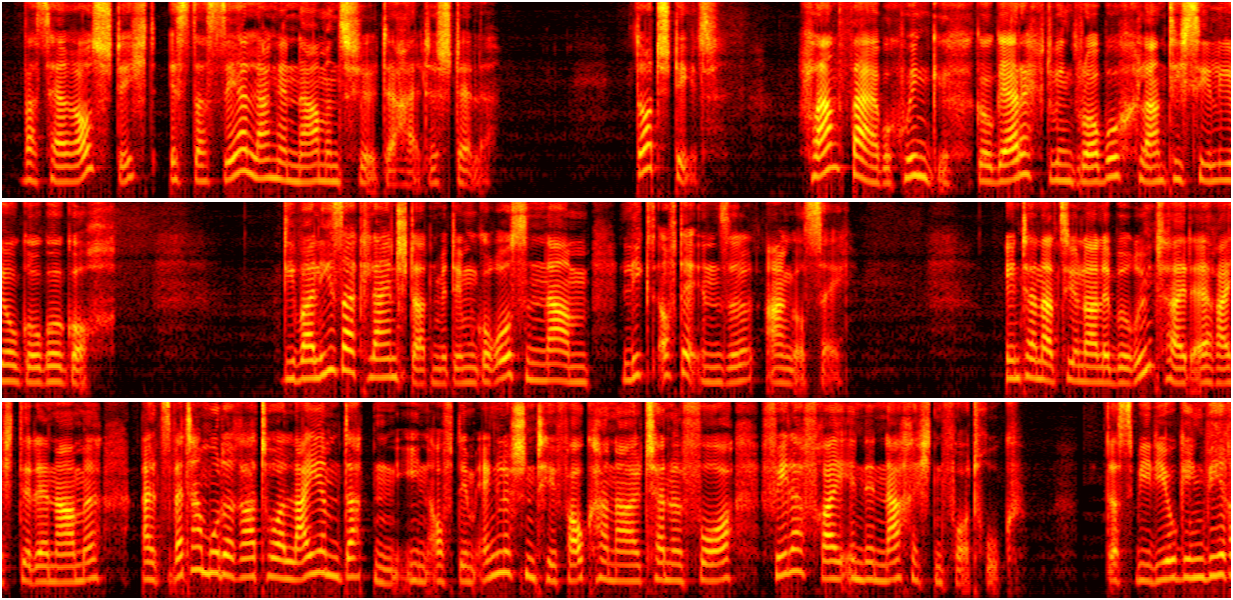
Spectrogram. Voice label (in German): Audio Guide Short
